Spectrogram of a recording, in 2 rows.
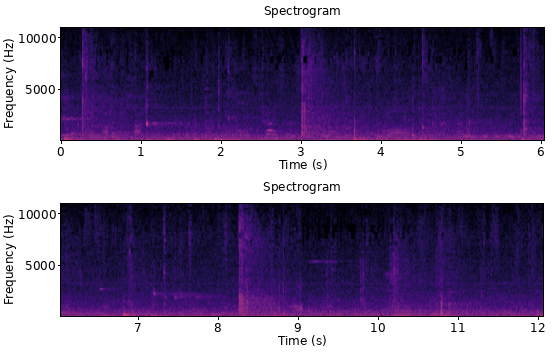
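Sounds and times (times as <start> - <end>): murmur of voices: 0.0 - 12.0
racket striking shuttlecock: 3.0 - 3.4, 8.2 - 8.6
shoes squeaking on court: 6.4 - 8.0.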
